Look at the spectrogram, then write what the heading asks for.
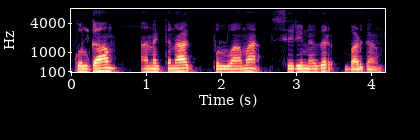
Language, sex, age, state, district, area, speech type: Kashmiri, male, 18-30, Jammu and Kashmir, Kulgam, rural, spontaneous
